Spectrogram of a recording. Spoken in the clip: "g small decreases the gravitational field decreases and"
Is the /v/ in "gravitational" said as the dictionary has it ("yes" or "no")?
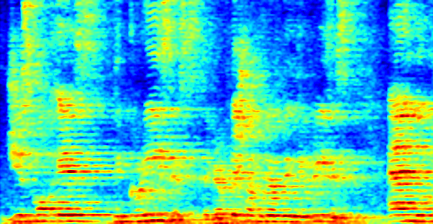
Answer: no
